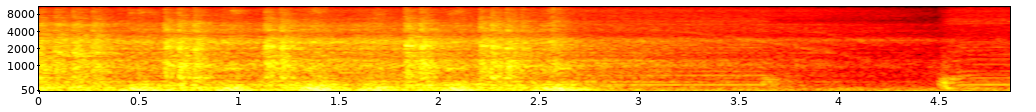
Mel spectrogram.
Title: Rod Knock, Knock, Knocking on Heaven's Door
